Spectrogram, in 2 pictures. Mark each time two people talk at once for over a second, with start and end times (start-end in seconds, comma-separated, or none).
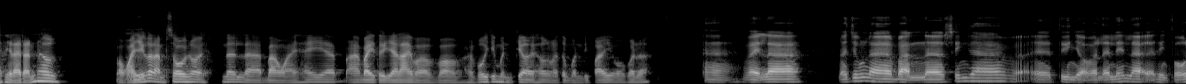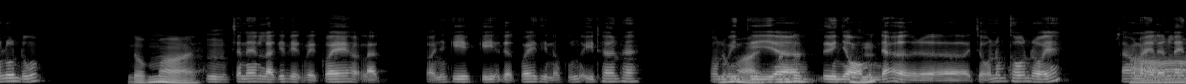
19.0-20.6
